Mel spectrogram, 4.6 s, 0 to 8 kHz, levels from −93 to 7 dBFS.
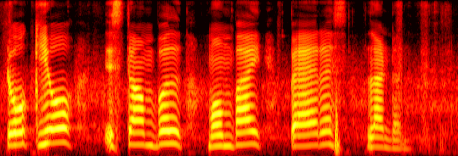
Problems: none marked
